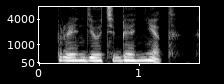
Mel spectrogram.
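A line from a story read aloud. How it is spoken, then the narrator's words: Hoarse remark. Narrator (Russian): хрипловато заметила Робин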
